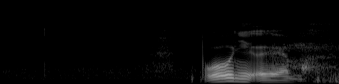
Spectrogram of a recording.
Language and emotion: Russian, sad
